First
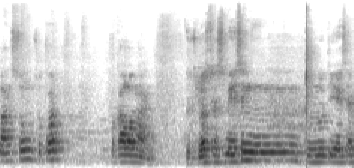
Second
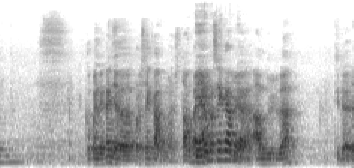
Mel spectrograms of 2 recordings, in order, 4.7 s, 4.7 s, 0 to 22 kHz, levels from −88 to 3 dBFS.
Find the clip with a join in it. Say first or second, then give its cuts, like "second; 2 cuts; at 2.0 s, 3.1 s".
first; 1 cut; at 2.5 s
